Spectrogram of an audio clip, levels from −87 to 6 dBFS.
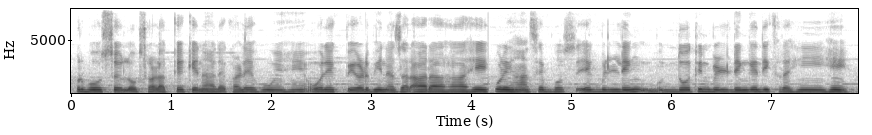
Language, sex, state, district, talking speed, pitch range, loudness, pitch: Hindi, female, Uttar Pradesh, Budaun, 230 wpm, 170-180 Hz, -24 LUFS, 175 Hz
